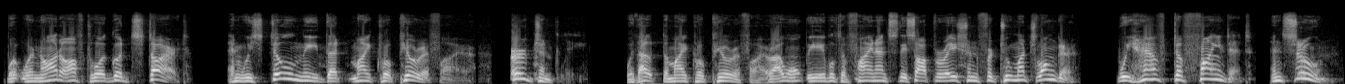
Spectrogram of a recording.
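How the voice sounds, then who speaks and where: An actor playing an earnest, measured male leader giving formal, deliberate briefings in a scripted video game. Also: fairly high pitch, very animated. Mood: urgent, concerned. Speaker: mission briefer.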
